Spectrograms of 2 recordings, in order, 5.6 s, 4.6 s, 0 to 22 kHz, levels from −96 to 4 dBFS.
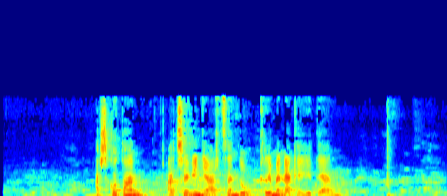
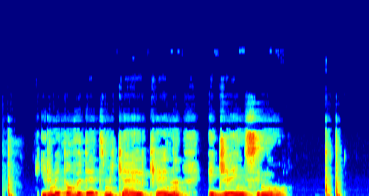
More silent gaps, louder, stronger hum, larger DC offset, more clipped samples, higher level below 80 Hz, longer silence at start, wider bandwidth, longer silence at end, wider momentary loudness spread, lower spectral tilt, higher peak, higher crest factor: neither; second, -20 LUFS vs -13 LUFS; neither; neither; neither; second, -60 dBFS vs -52 dBFS; first, 0.4 s vs 0.1 s; first, 11.5 kHz vs 9.6 kHz; second, 0.1 s vs 0.35 s; first, 21 LU vs 16 LU; second, -2.5 dB/octave vs -5.5 dB/octave; about the same, 0 dBFS vs -2 dBFS; first, 22 dB vs 12 dB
